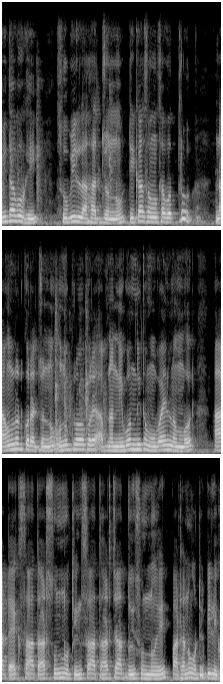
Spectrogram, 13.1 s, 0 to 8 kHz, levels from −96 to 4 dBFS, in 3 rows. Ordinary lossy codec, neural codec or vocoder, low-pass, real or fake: Opus, 64 kbps; none; 7.2 kHz; real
